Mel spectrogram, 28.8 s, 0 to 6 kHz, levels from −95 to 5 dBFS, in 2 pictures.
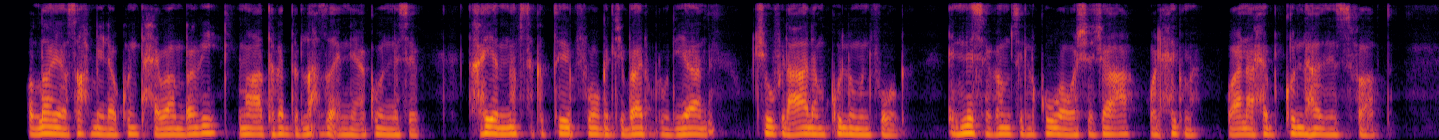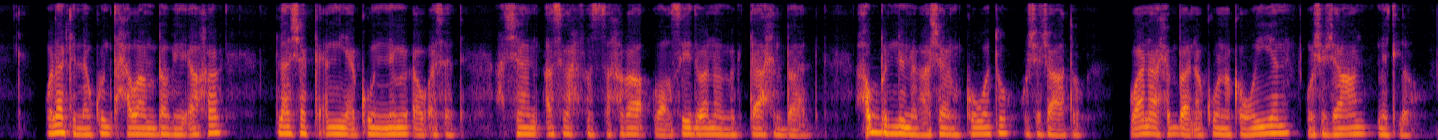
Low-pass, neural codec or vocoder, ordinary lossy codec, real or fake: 5.4 kHz; codec, 16 kHz, 16 kbps, FunCodec, trained on Chinese and English, 50 frames a second; none; fake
